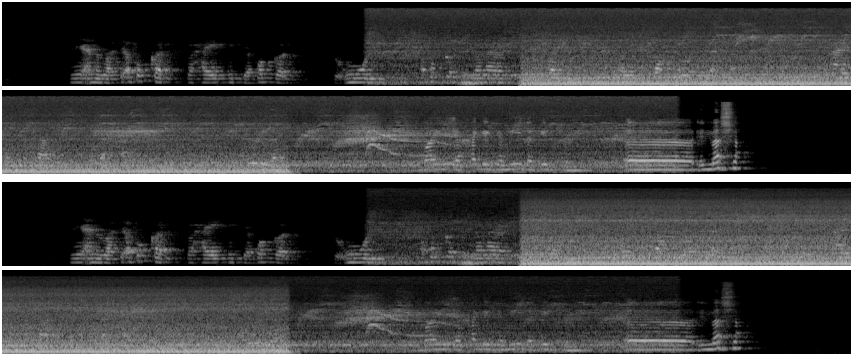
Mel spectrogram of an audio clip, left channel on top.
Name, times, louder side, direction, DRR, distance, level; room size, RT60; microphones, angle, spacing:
voice 1, 0.7-2.9 3.3-3.8 4.2-7.4 8.2-9.8 10.9-11.3, left 1 dB, 25° left, 4.9 m, -35 dB
sound 1, 3.6-15.3, left 3 dB, 90° left, 2.7 m, -34 dB
sound 2, 5.2-11.4, right 2 dB, 30° right, 0.6 m, -23 dB
voice 2, 12.6-14.4 14.7-15.8, left 3 dB, 50° left, 0.8 m, -28 dB
18.5 x 13.0 x 2.8 m
head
